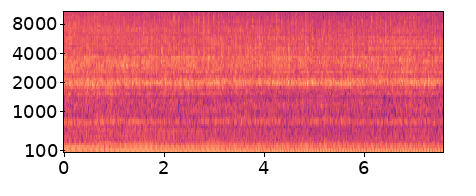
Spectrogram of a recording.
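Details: 1966 Ford Mustang inline-6 at idle with new custom exhaust: downpipes, Flowmaster mufflers ahead of the axle, header locking hardware not yet fully installed. Deep, even rumble with a steady low pulse and no ticks or leaks; healthy exhaust note.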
